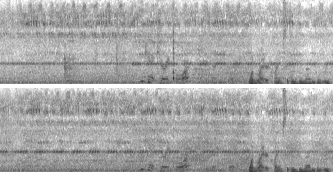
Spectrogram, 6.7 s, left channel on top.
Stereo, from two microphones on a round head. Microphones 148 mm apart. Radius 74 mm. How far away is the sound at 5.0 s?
About 0.6 m.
